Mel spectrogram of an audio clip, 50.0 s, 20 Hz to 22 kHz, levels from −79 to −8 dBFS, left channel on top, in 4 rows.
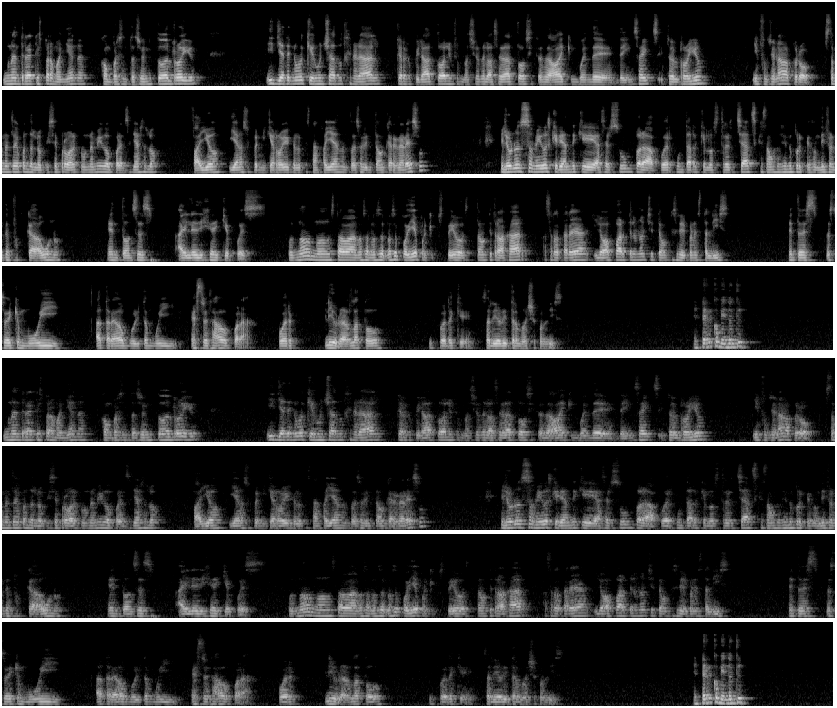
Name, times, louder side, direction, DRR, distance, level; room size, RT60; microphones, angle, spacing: voice 1, 0.0-2.9 4.0-5.7 5.9-10.6 11.3-14.8 15.4-18.8 19.7-25.9 26.6-27.2 27.6-28.9 29.3-31.4 31.7-32.8 33.1-35.9 36.8-38.3 38.9-41.2 41.6-41.8 42.3-43.2 44.0-45.9, left 6 dB, 70° left, 0.3 m, -30 dB
voice 2, 47.9-48.6, right 2 dB, 20° right, 0.3 m, -28 dB
2.7 x 2.2 x 2.4 m
head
